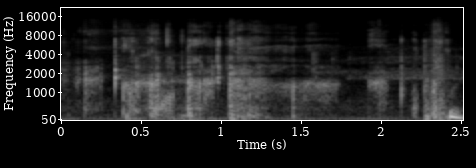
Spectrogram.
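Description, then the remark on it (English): Wet mouth noises with muffled smacks and gurgling clicks, a person vocally imitating what a microphone would sound like if someone had swallowed it, with no clear words. “I just wanted to recreate what the microphone would actually sound like if he had swallowed it.”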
